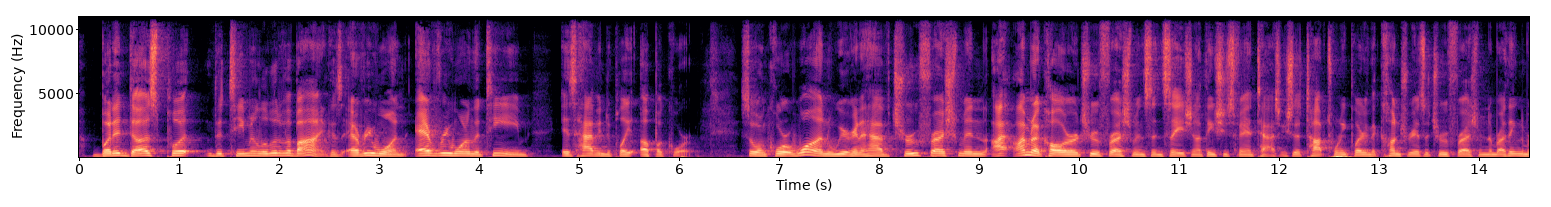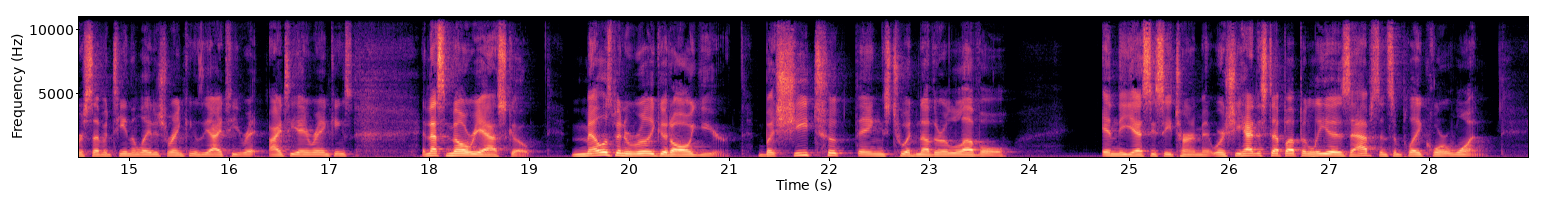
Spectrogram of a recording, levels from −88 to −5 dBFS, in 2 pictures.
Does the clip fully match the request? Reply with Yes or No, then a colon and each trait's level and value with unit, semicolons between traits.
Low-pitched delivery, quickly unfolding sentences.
Yes: low, 130 Hz; fast, 230 wpm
